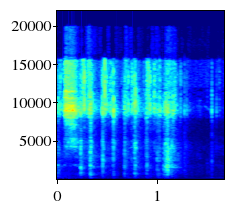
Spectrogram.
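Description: Cards from a divine timing oracle deck are shuffled and drawn, giving a quick run of crisp papery flicks and taps, close and fairly loud, fading at the end.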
